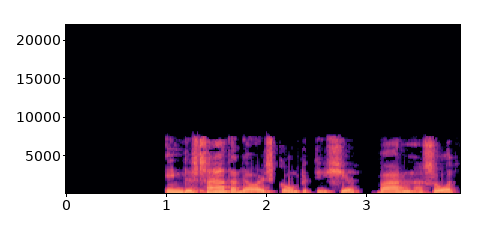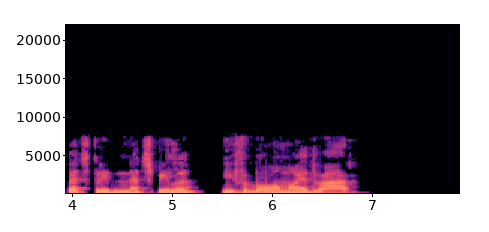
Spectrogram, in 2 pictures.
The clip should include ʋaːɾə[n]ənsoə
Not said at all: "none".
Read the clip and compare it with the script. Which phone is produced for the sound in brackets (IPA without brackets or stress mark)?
n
